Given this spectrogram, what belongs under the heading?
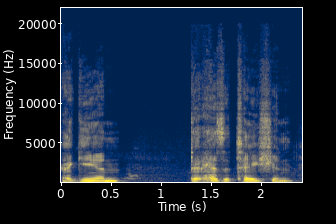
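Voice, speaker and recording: A man telling a story in the first person, with a folksy, colloquial manner and emphatic, suspenseful pauses. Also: on the low side, steady tone, vocal fry, breathy edge. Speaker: narrator of true stories.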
